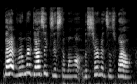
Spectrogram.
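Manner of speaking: usual speaking voice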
